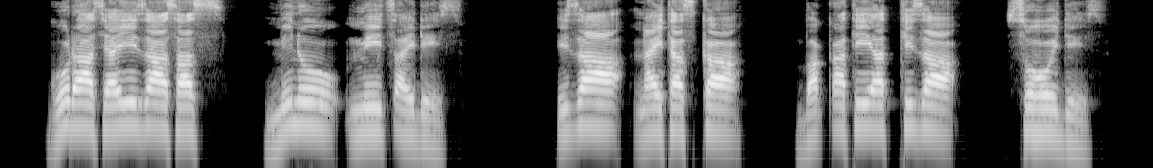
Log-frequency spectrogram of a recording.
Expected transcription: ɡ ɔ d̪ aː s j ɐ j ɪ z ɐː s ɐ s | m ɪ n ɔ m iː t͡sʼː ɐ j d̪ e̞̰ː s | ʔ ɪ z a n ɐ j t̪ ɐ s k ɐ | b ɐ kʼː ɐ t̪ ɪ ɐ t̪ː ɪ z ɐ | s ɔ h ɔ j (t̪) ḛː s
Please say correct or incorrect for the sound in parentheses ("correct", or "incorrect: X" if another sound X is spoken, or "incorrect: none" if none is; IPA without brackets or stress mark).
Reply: incorrect: d̪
